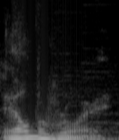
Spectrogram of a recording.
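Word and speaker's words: Elverhøj: But it's pronounced, I guess, for the sake of pronunciation, is Elverhoy. Correct? – That's correct. Pretend like the last letter, the J, is pronounced like a Y.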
